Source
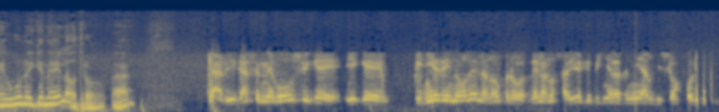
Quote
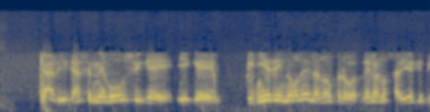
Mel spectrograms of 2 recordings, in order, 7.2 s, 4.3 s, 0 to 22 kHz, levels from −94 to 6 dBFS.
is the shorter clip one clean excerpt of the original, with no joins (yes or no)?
yes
